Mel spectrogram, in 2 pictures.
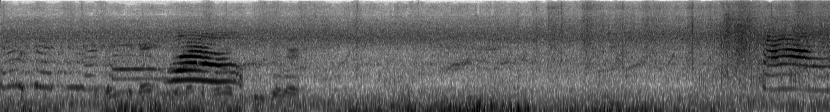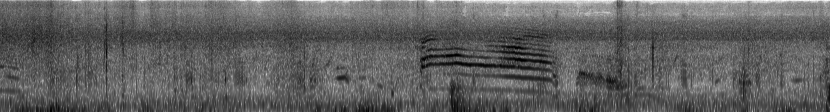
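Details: Aggressive stray boss cat at a Japanese harbour in early evening; three bursts of wavering, rising-then-falling meows about four seconds apart, with a person talking quietly and a steady low mechanical rumble underneath.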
